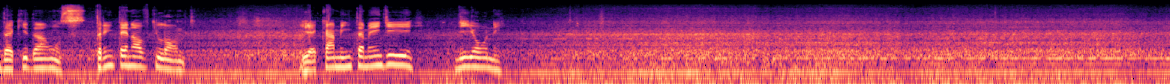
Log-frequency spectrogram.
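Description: A motorcycle engine hums steadily while riding.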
